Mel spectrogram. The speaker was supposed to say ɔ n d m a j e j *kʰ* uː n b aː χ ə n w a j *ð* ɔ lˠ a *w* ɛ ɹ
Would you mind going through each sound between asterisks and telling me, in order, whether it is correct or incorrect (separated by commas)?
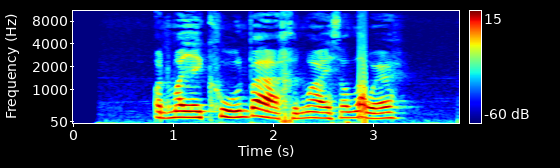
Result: correct, incorrect, correct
